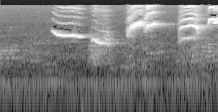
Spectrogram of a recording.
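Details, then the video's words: Loud orange-headed thrush song that makes other birds join in: a clear whistle sliding down, a lower downslurred note, then rapid high twisting phrases in quick succession over a faint hum. "semua jenis burung pasti emosi dan ikut GACOR! mendengar ngeplong keras anis merah ini"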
